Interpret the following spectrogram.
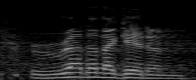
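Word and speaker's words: Ratonhnhaké:ton: pronounce this character correctly redon is the way you pronounce it in uh in Mohawk and a funny story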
